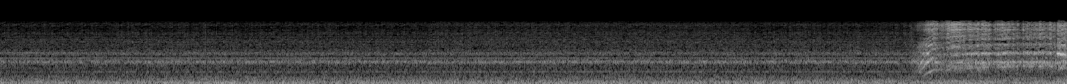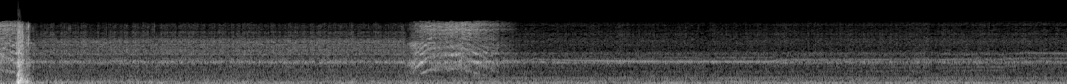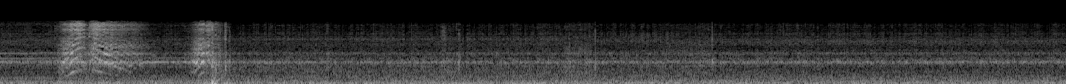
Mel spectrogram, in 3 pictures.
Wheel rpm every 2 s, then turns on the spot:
0, 0, 0, 0, 40, 100, 0, 40, 0, 0, 0, 30, 0, 10, 0, 0.
26-28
